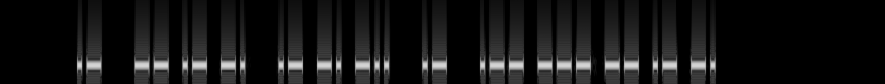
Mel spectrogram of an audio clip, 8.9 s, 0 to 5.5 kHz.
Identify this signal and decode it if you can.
Morse code, heard as a keyed tone, about 25 wpm, 600 Hz. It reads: A MAN AND A WOMAN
